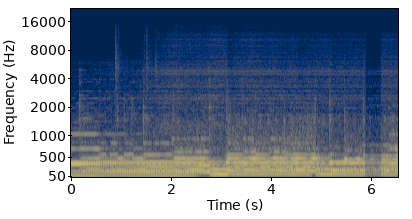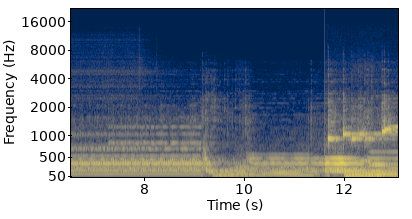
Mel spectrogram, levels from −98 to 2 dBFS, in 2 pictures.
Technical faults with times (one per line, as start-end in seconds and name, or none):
5.88-6.20 sudden gain jump
11.62-13.08 sudden gain jump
